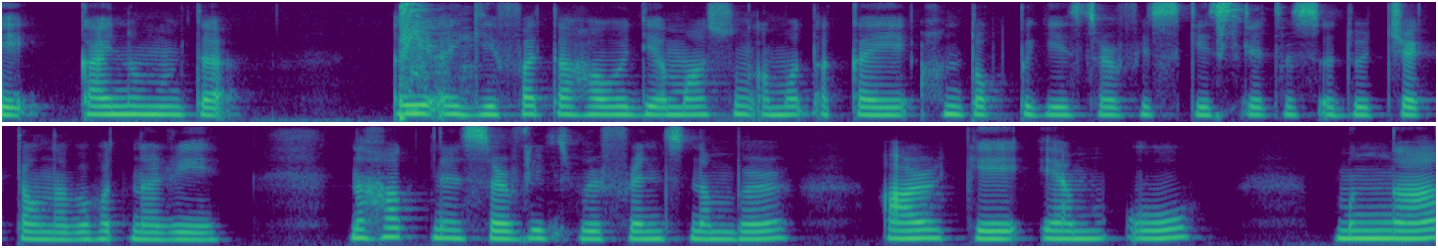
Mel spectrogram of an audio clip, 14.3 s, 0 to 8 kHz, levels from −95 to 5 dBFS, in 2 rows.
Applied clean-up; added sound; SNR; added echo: neural mask model DeepFilterNet 3.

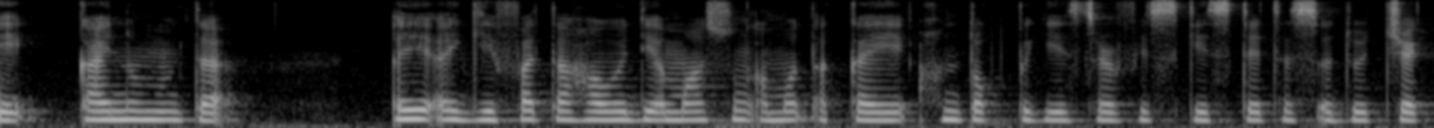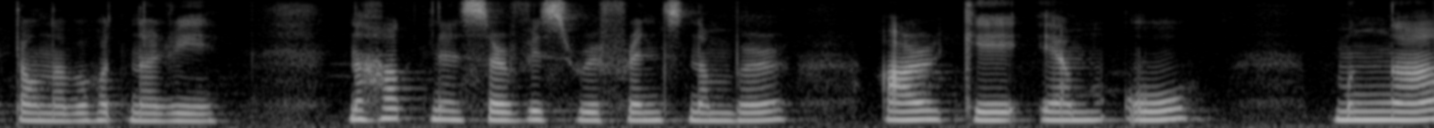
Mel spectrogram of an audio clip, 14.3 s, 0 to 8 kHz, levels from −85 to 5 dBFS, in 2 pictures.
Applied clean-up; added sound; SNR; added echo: none; none; none; none.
